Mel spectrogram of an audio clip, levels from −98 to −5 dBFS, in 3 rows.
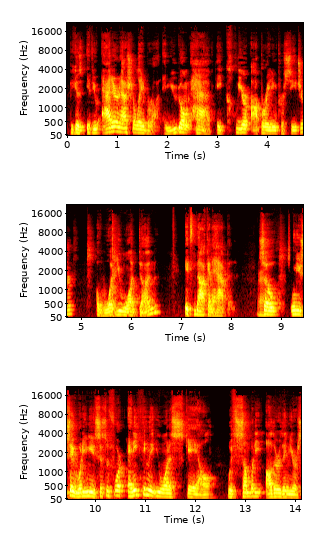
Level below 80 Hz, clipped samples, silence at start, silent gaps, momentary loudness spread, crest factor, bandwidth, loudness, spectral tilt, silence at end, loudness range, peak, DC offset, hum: -58 dBFS; under 0.1%; 0.05 s; none; 12 LU; 18 dB; 19 kHz; -23 LUFS; -5 dB/octave; 0 s; 5 LU; -4 dBFS; under 0.1%; none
